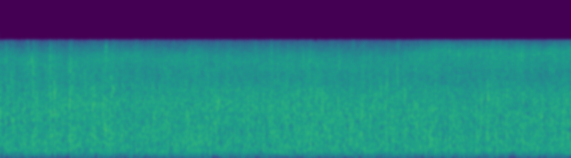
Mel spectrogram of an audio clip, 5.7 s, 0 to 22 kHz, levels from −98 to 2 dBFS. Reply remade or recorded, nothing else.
recorded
